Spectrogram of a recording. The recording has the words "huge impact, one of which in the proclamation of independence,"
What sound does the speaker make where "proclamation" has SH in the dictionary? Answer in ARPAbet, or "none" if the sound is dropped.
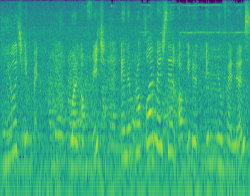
S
